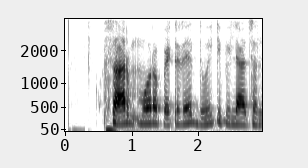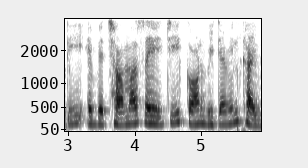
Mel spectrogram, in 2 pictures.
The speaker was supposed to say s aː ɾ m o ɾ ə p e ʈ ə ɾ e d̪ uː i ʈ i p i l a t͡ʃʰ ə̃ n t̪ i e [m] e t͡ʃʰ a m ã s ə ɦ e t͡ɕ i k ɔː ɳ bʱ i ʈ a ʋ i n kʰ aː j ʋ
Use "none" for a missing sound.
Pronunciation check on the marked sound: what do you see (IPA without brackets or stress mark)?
b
